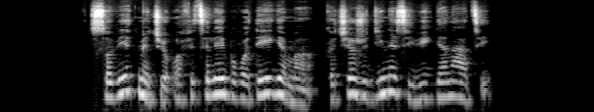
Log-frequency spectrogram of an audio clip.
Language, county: Lithuanian, Alytus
